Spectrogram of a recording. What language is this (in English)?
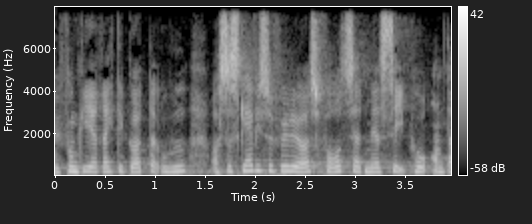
Danish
